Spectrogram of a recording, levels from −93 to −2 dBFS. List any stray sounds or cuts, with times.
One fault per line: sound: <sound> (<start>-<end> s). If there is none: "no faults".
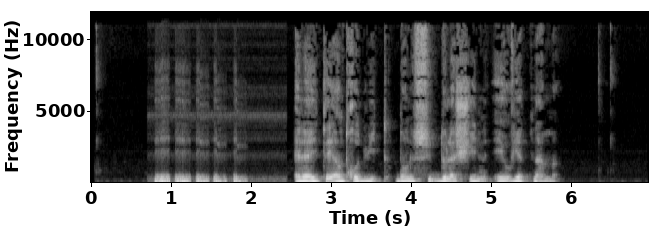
sound: laugh (0.8-2.0 s)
